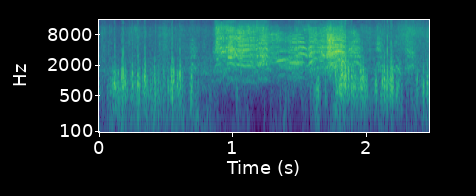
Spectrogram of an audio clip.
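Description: Gulls calling, a harsh cluster of squealing cries lasting about a second from the middle of the clip, over wind buffeting the microphone.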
